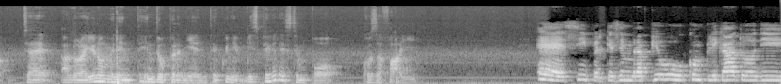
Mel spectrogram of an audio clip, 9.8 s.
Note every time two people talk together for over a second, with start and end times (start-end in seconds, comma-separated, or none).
none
